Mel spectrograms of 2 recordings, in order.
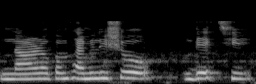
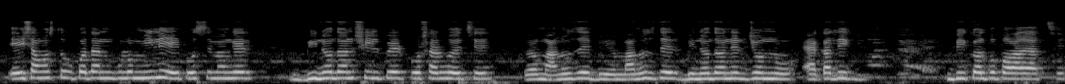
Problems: background sounds at intervals, background conversations at intervals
